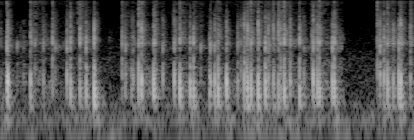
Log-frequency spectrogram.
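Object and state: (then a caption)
Hardcover book cover. Fingernails rapidly tap and scratch the cover of a hardcover Jungle Book children's book lying flat, made of cardboard covered in printed laminated paper with a yellow cloth-like spine. The result is a fast, dense run of short, dry midrange taps with a papery scratchy edge and almost no ring, broken by brief pauses.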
